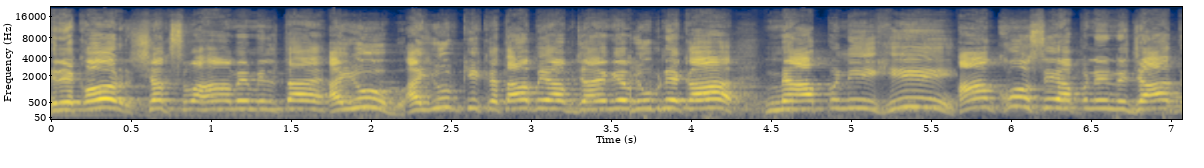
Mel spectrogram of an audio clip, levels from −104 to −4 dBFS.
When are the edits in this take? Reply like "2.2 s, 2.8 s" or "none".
1.9 s, 3.6 s, 5.6 s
